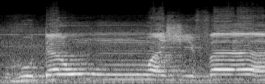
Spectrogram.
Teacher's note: terdapat tanwin bertemu huruf waw, maka hukum bacaannya adalah idgham bi gunnah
